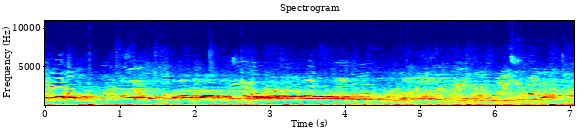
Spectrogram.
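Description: A crowd of girls and adults chatters and calls out in a large echoing hall.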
